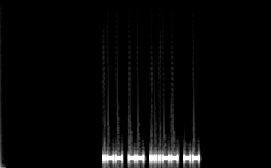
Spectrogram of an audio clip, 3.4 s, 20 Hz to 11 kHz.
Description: Morse code, heard as a keyed tone, about 44 wpm, 690 Hz. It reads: WM3M
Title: USA Call Signs - 4 Characters - 3x Character Spacing - 45wpm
